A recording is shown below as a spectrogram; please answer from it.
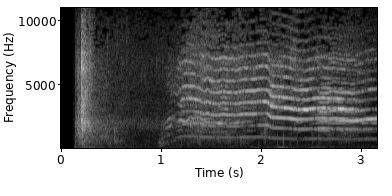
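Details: Domestic cat from a funny cat compilation giving a long drawn-out meow, a high harmonic-rich tone holding steady for about two seconds after a short thump at the start.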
